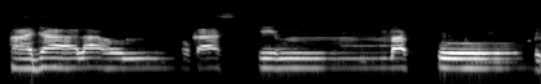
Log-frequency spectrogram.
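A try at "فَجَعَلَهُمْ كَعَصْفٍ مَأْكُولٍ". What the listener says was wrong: হুম, মাটা একটু হামজাটা ঝাটকা দেন। মা কুল।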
